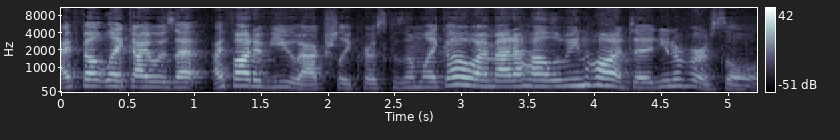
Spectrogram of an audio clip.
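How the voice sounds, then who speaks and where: A woman's fairly high voice with lively intonation at a very fast pace. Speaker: podcast co-host. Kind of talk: casual chat.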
